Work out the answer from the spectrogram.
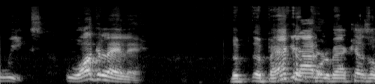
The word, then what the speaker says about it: Uiagalelei: This is my first chance this year to get this name wrong, and it's not going to happen. DJ Uiagalelei. That's why I stuck with DJ, because I couldn't have done that. I know, but Uiagalelei.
